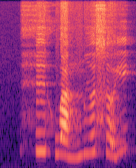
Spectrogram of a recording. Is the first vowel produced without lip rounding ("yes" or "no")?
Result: yes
